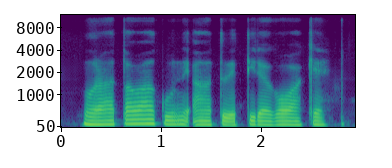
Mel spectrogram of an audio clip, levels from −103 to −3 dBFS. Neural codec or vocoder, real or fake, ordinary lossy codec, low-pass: codec, 24 kHz, 1.2 kbps, DualCodec; fake; none; 10.8 kHz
